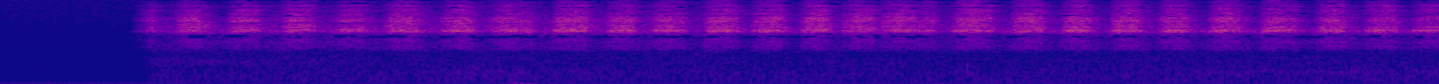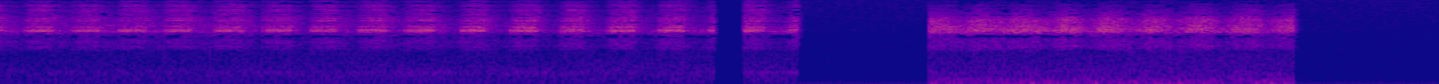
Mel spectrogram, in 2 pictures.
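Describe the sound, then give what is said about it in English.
A dense chorus of many cicadas buzzing loudly and continuously with a fast pulsing rhythm, briefly cutting out near the end before resuming at full intensity; no voices. “So this is lots of cicadas.”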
